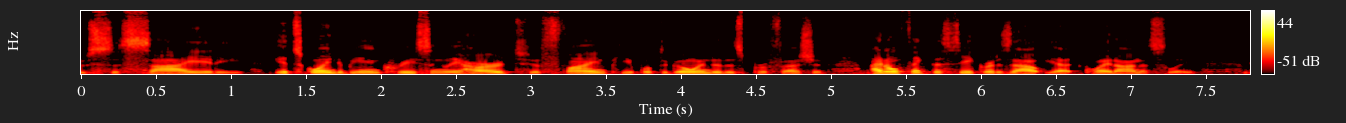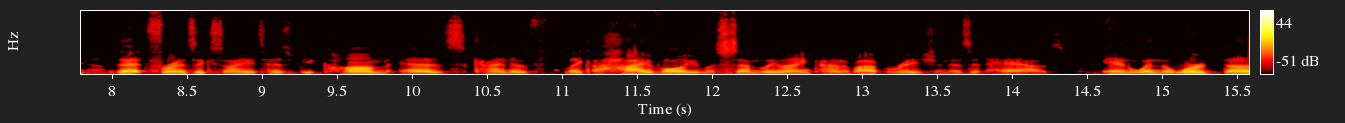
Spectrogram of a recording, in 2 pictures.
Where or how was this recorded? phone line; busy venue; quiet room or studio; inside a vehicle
busy venue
